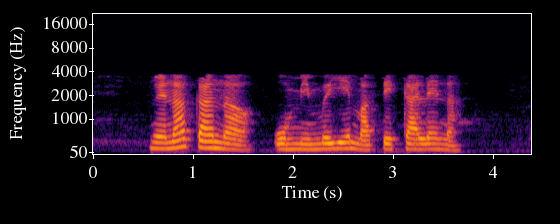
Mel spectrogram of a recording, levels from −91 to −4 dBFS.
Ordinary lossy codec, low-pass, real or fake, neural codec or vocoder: MP3, 32 kbps; 3.6 kHz; fake; vocoder, 44.1 kHz, 128 mel bands every 512 samples, BigVGAN v2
